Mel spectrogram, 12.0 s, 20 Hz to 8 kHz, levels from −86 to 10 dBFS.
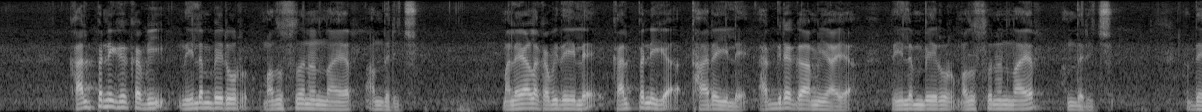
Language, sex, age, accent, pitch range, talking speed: Malayalam, male, 50-69, native, 100-125 Hz, 75 wpm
